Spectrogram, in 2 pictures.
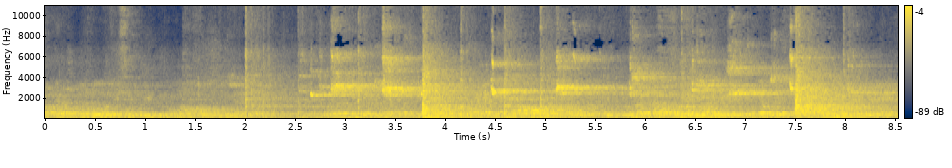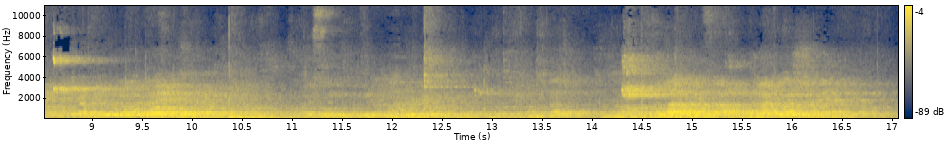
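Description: Badminton rackets smack shuttlecocks in a large echoing hall.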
